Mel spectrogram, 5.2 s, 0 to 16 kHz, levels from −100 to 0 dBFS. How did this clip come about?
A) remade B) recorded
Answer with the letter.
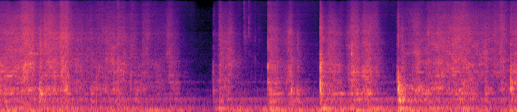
A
